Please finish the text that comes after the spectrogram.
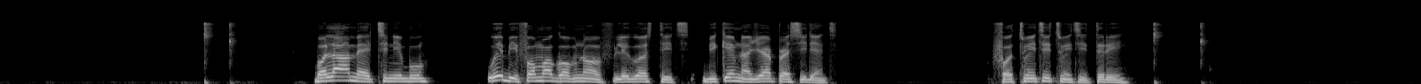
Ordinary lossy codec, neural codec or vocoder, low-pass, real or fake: none; none; 7.2 kHz; real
